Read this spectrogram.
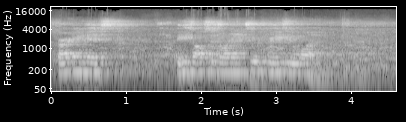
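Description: A man speaks loudly through a microphone in an echoing hall.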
